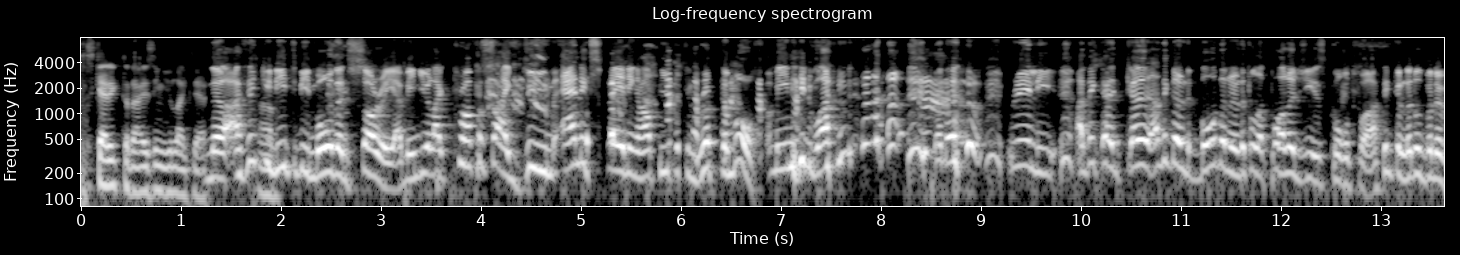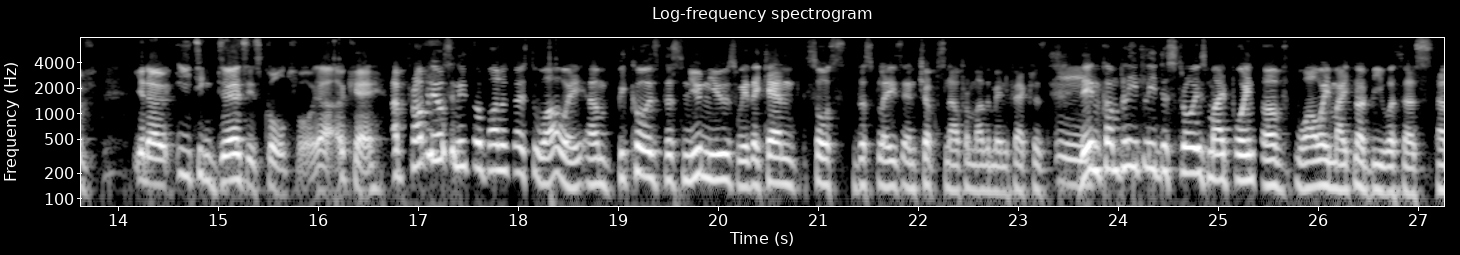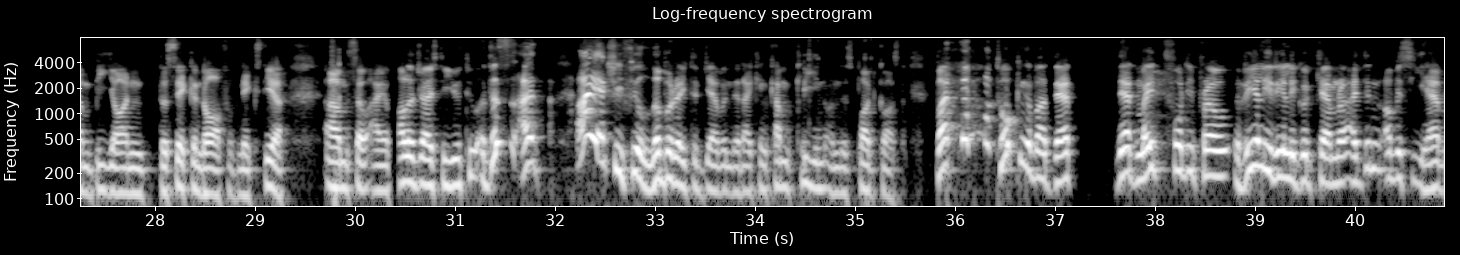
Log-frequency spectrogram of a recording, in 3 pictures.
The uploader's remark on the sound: The sound quality is incredible thanks to the FiFine microphones we have on test. Recorded via Skype.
